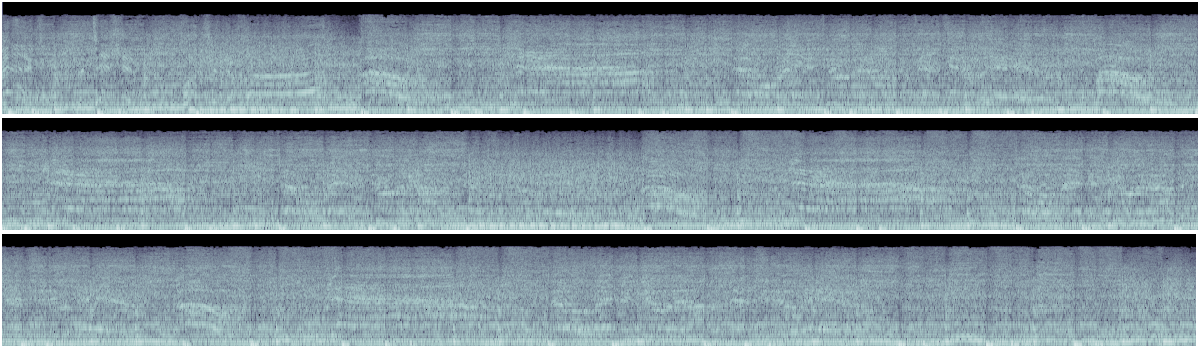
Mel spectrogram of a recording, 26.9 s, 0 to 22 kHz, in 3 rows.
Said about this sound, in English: He's screaming and disco beats. 200 beats per minute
